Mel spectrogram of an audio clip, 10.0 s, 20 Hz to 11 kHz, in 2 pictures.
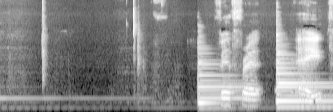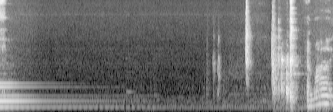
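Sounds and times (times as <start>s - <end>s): acoustic guitar note ringing: 3.0s - 6.0s.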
